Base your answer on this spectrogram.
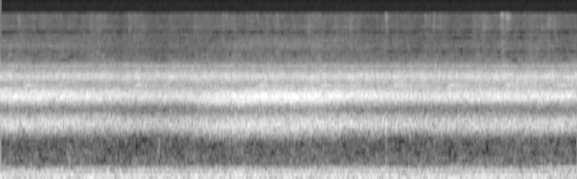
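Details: Rain-soaked frog chorus of countless callers: steady high-pitched trilling in stacked bands without pause, backed by a dull low rumble of falling rain.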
